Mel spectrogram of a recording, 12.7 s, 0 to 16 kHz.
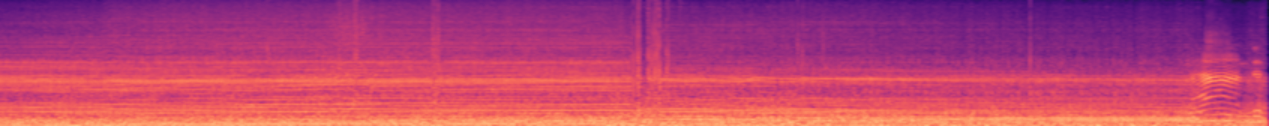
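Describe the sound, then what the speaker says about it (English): Loud, sustained exhaust roar from a Bajaj Dominar 400 motorcycle, close up, with engine harmonics climbing steadily through a hard run and a brief shift-like dip near the middle. "This exhaust note is so fucking loud."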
